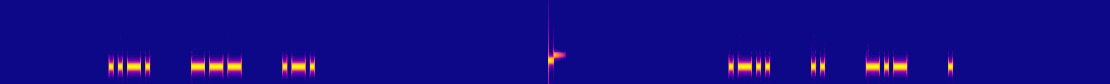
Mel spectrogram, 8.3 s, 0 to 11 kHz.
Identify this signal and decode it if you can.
Morse code, heard as a keyed tone, about 36 wpm, spaced as for 20 wpm, 690 Hz. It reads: FOR LIKE
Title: 3x Character Spacing - Top 100 Words - 35wpm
